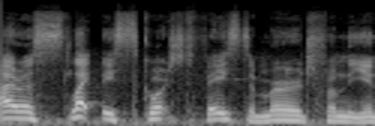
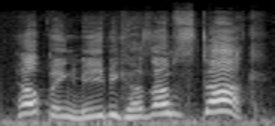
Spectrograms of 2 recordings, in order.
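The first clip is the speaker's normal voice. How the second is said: louder, high cheerful call; shouting; 13 semitones higher, 5 dB louder than usual. Acted. Lyra shouting through the window to the teacher. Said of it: "Lyra shouted through the window".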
